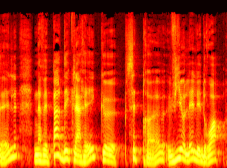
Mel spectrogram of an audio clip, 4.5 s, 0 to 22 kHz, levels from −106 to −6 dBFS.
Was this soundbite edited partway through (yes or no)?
no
